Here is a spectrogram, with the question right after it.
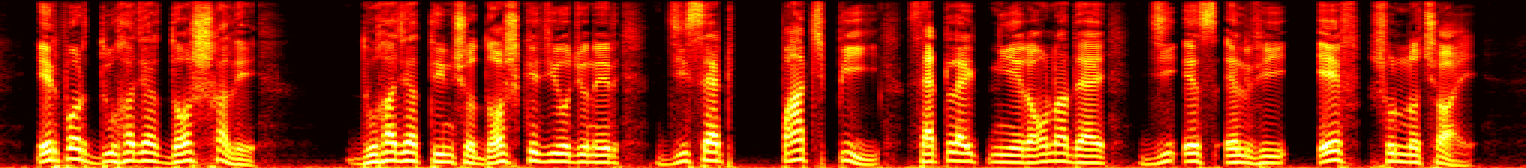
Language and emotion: Bengali, neutral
